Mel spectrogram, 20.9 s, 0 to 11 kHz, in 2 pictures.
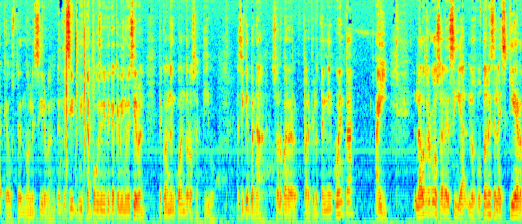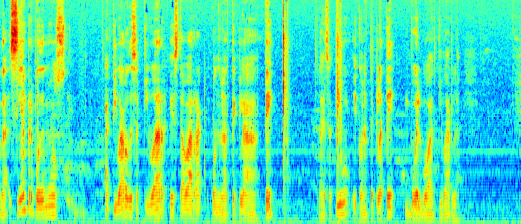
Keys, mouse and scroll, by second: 1.5 ctrl+z, 4.8 click, 5.6 click, 6.0 click, 6.9 click, 16.1 t, 17.2 t.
